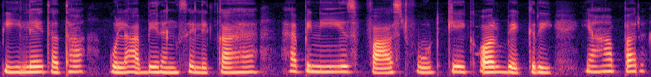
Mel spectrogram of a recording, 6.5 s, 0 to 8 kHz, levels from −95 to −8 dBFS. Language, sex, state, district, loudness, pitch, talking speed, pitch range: Hindi, female, Chhattisgarh, Kabirdham, -20 LUFS, 205 Hz, 130 wpm, 195-215 Hz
